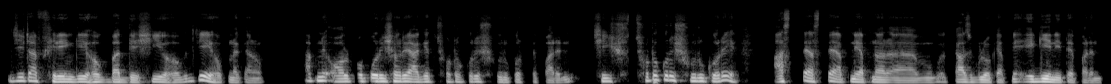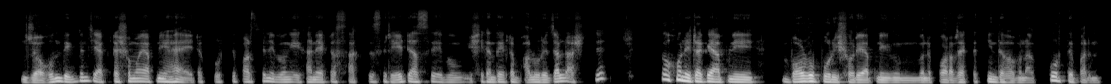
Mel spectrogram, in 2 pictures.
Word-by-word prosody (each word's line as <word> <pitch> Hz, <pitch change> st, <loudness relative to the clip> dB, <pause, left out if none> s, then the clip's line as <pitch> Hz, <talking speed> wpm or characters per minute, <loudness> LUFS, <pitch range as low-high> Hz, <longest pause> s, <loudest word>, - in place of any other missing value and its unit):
যেটা 165 Hz, 0 st, +2 dB
ফিরিঙ্গি 125 Hz, -1 st, +4 dB
হোক 120 Hz, -1 st, +3 dB
বা 115 Hz, -, +4 dB
দেশীই 115 Hz, +4 st, 0 dB
হোক। 105 Hz, +1 st, -3 dB
যেই 195 Hz, -9 st, +6 dB
হোক 100 Hz, -, -6 dB
না -, -, -2 dB
কেনো? 95 Hz, -1 st, -9 dB, 0.5 s
আপনি 175 Hz, +2 st, +3 dB, 0.2 s
অল্প 135 Hz, 0 st, +2 dB
পরিসরে 145 Hz, -1 st, +6 dB
আগে 125 Hz, +2 st, +1 dB
ছোট 120 Hz, -, -7 dB
করে 130 Hz, 0 st, -1 dB
শুরু 110 Hz, -1 st, -4 dB
করতে -, -, -8 dB
পারেন। 95 Hz, 0 st, -6 dB, 0.3 s
সেই 145 Hz, -1 st, +1 dB, 0.3 s
ছোট 170 Hz, -, -3 dB
করে 200 Hz, -2 st, +5 dB
শুরু 155 Hz, -1 st, +3 dB
করে 140 Hz, +8 st, +4 dB, 0.5 s
আস্তে, -, -, -4 dB
আস্তে -, -, -5 dB
আপনি 115 Hz, +4 st, -1 dB
আপনার 110 Hz, -1 st, 0 dB
আ -, -, -4 dB, 0.6 s
কাজগুলোকে 110 Hz, -2 st, 0 dB
আপনি 125 Hz, -, -6 dB
এগিয়ে 125 Hz, 0 st, +7 dB
নিতে 100 Hz, 0 st, -2 dB
পারেন। 95 Hz, -2 st, -6 dB, 0.5 s
যখন 100 Hz, +6 st, +1 dB
দেখবেন 125 Hz, +8 st, +1 dB
যে -, -, -1 dB
একটা 120 Hz, -, -4 dB
সময় 140 Hz, -1 st, +1 dB
আপনি 140 Hz, -, -1 dB
হ্যাঁ, 120 Hz, -4 st, +1 dB
এটা -, -, -11 dB
করতে 115 Hz, +3 st, -11 dB
পারছেন 120 Hz, +4 st, -5 dB
এবং 110 Hz, 0 st, -2 dB
এখানে 110 Hz, +1 st, -3 dB
একটা 110 Hz, +2 st, -8 dB
সাকসেস 115 Hz, -2 st, -10 dB
রেট 115 Hz, +5 st, -1 dB
আছে 120 Hz, +2 st, -12 dB
এবং 105 Hz, 0 st, -7 dB, 0.2 s
সেখান 125 Hz, -3 st, -3 dB
থেকে 115 Hz, -, 0 dB
একটা 115 Hz, 0 st, -4 dB
ভালো 110 Hz, +1 st, -1 dB
রেজাল্ট 130 Hz, +8 st, +1 dB
আসছে, -, -, -10 dB, 0.7 s
তখন 215 Hz, -2 st, +5 dB
এটাকে 140 Hz, 0 st, +4 dB
আপনি 120 Hz, +1 st, +2 dB, 0.6 s
বড় 130 Hz, +3 st, +6 dB
পরিসরে 110 Hz, -3 st, +2 dB
আপনি 105 Hz, -, -2 dB, 0.4 s
মানে 100 Hz, -1 st, -1 dB
পড়ার 105 Hz, -2 st, -2 dB
একটা 120 Hz, -, -13 dB
চিন্তা 115 Hz, -5 st, +1 dB
ভাবনা 100 Hz, 0 st, -4 dB, 0.2 s
করতে 175 Hz, -9 st, +2 dB
পারেন। 95 Hz, -1 st, -6 dB
120 Hz, 190 wpm, -21 LUFS, 105-140 Hz, 0.7 s, এগিয়ে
